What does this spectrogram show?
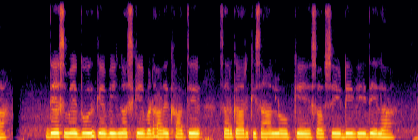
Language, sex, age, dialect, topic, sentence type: Bhojpuri, female, 18-24, Southern / Standard, agriculture, statement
